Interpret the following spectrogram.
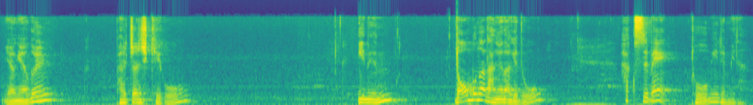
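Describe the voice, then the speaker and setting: A man's voice: medium pitch, big pitch swings, slow pace, pauses often, warm tone, roomy sound, slight background noise. A man teaching an English exam lesson, asking the students questions and then answering them himself. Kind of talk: exam explanation lecture.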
